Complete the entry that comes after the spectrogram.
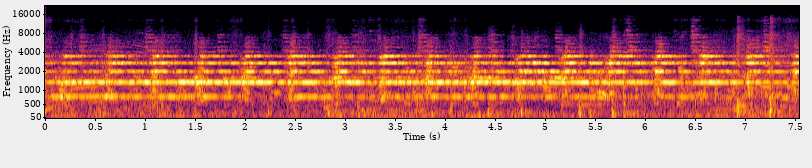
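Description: C.P. Huntington replica park train running, heard from an open passenger car: a steady rumble with frequent clicks of the wheels on the track, under a set of steady high tones that hold throughout.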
